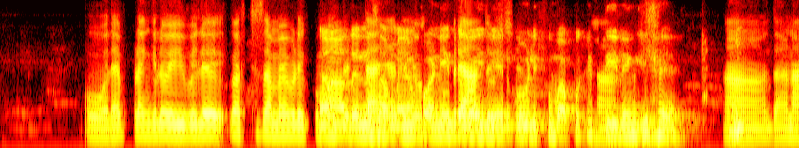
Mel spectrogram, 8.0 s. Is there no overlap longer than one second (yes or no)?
no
